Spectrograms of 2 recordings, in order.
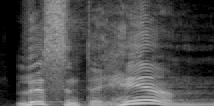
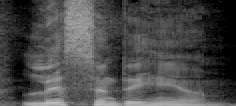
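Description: First: "him" punched with a swooping fall; stress on HIM. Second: LISTEN said evenly, settling down on "to him"; measured command. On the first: Preacher tries another inflection of the Lord's command, HIM stressed. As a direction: lean hard on HIM at the end. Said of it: "Maybe that's what he's saying". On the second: Preacher tries the Lord's inflection, "Listen to him" evenly falling. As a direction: start firm on "Listen", let "to him" fall calmly. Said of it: "Is it literally this?". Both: Shown as a demonstration.

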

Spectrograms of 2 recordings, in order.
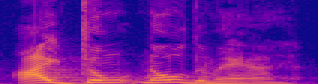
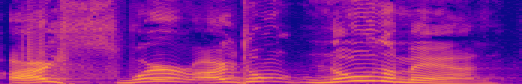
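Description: First: Said in the usual way. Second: Slow, louder, pressed sworn oath; intense sworn denial. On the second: Acted. Peter cornered by enemies, swearing his denial. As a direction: swear it out, desperate and heated. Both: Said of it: "Can you see the intensity here?".

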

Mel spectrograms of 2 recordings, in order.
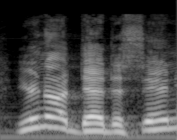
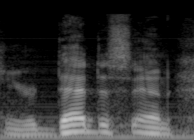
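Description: First: Higher, louder taunt, punching not; loud accusing denial; accusing Satan. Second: Softer, calm assurance of being dead to sin; quiet tender affirmation; gentle Holy Spirit. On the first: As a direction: sneer it at them. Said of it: "Satan is certainly gonna whisper in our ear and say". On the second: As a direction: tell them quietly they are free. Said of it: "the Holy Spirit comes and he says". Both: Acted.

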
